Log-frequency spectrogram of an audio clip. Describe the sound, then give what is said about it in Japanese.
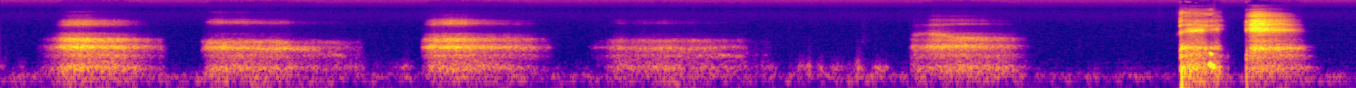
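Close, slow breathing right by the ear, with five soft, airy breaths spaced evenly apart and then two short, sharper and louder bursts near the end. There is no talking. “うちの呼吸音聞こえとる？”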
